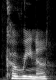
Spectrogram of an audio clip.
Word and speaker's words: Carina: Carina. They can't spell it?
